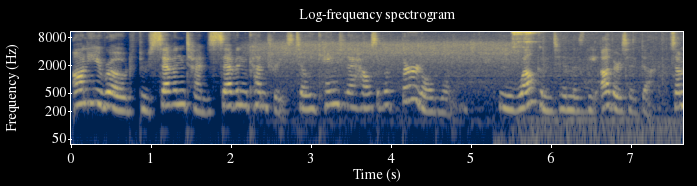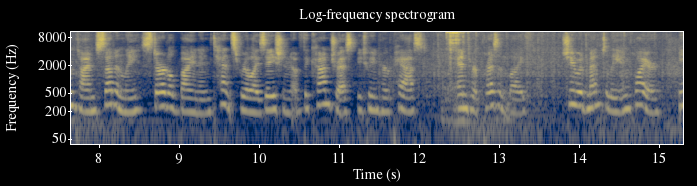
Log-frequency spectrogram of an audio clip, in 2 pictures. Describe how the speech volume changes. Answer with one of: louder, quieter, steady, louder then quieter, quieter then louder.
steady.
